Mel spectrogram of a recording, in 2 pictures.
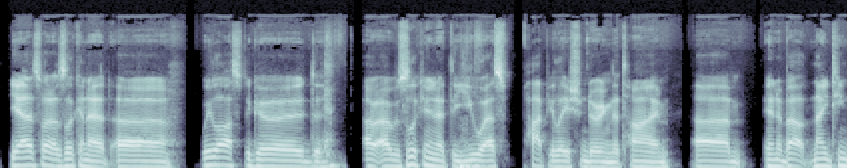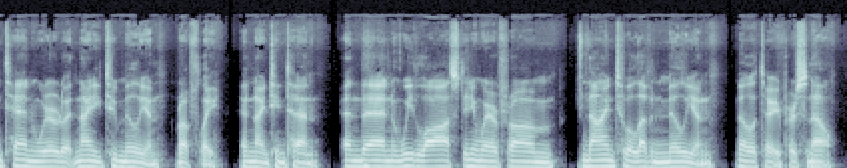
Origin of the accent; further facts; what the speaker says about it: United States; as an American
